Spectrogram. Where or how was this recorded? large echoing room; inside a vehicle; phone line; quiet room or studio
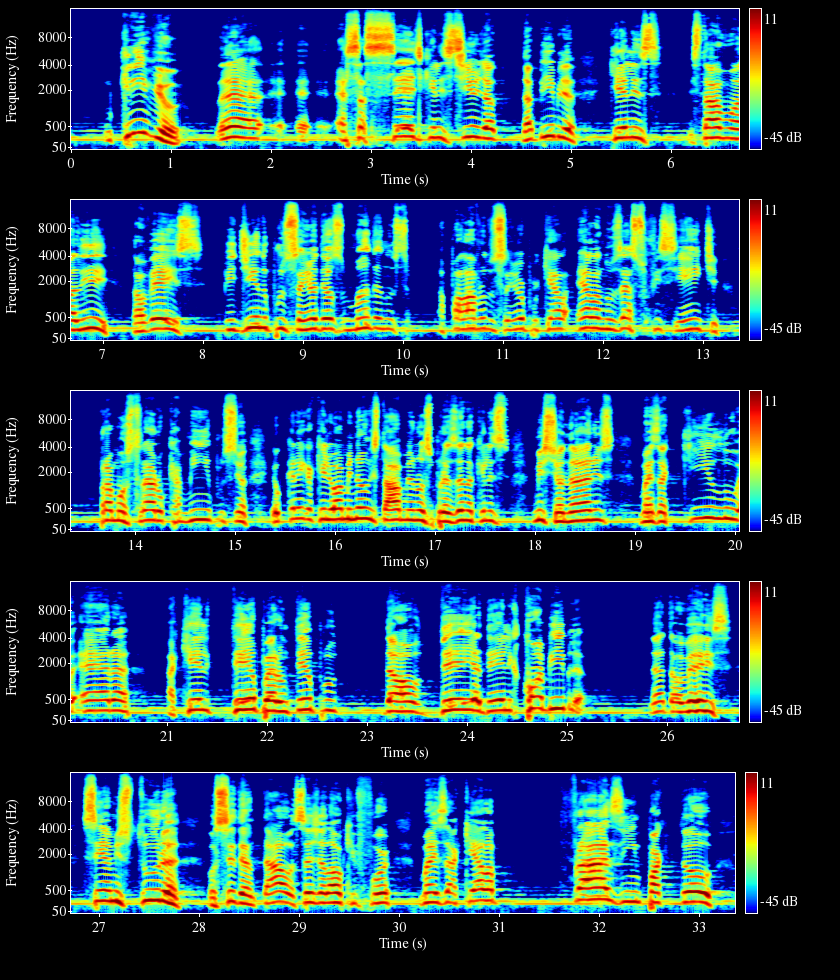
large echoing room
